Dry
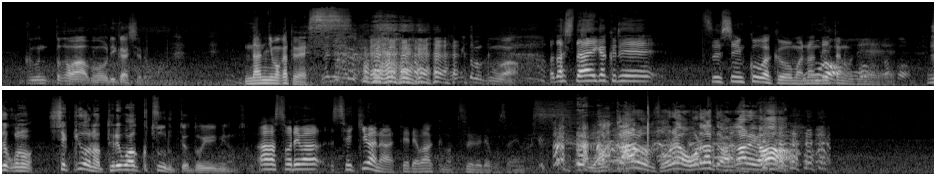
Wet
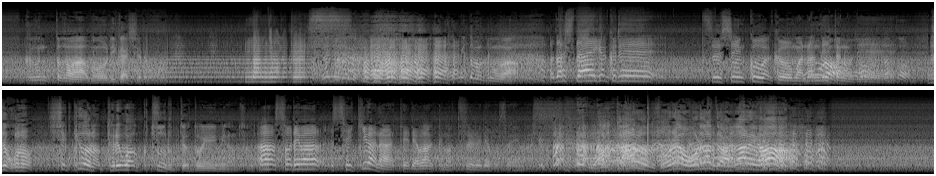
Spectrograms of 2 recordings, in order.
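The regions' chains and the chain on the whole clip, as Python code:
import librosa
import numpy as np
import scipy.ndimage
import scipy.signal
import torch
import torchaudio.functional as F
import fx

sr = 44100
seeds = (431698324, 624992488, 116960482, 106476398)

y = fx.chain(x, sr, fx.robotise(hz=219.0),
    fx.doppler_dist(depth_ms=0.43), at=(1.64, 3.1))
y = fx.chain(y, sr, fx.block_float(bits=7),
    fx.clip_hard(threshold_db=-12.0), at=(5.56, 7.16))
y = fx.bin_compress(y, sr, power=0.4)
y = scipy.signal.sosfilt(scipy.signal.butter(2, 370.0, 'highpass', fs=sr, output='sos'), y)
y = fx.end_taper(y, sr, db_per_s=120.0)
y = F.gain(torch.from_numpy(y), -4.5).numpy()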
